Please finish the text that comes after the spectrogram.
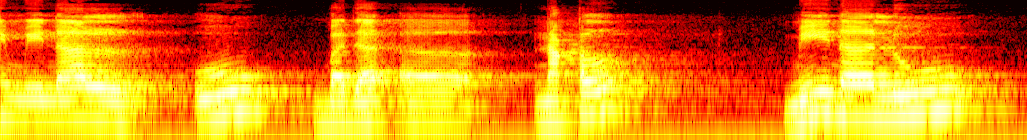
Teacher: dan u-nya juga 6 harokat dikarenakan mad badal yang dipilih oleh Wars 6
